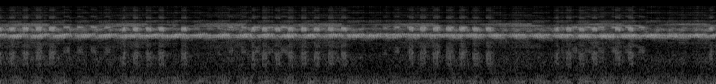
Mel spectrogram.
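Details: Numerous insects singing in a Japanese garden as autumn night turns to dawn; a high, steady buzzing drone mixes with regular pulsing chirps near four per second.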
